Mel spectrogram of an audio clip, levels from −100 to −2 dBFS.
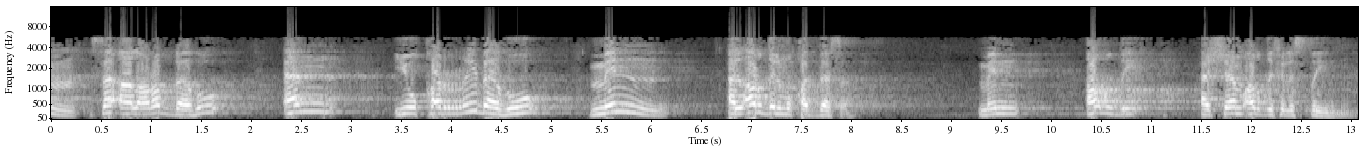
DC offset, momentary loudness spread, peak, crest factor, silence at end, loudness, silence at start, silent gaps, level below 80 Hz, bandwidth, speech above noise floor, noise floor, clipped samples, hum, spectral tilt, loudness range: under 0.1%; 17 LU; 0 dBFS; 12 dB; 0.05 s; -11 LUFS; 0 s; none; -48 dBFS; 6.8 kHz; 38 dB; -48 dBFS; 0.3%; none; -7.5 dB/octave; 5 LU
